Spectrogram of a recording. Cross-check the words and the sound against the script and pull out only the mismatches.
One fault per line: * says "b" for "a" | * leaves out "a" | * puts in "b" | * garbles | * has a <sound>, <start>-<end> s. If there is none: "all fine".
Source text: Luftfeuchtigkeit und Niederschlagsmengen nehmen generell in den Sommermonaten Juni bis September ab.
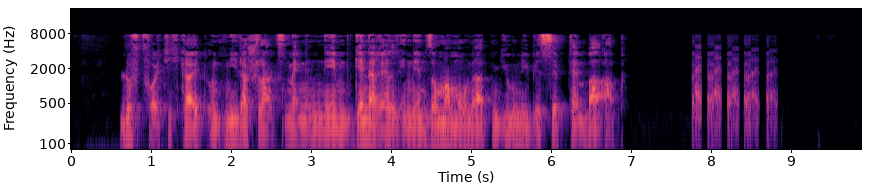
* has a laugh, 7.8-8.8 s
